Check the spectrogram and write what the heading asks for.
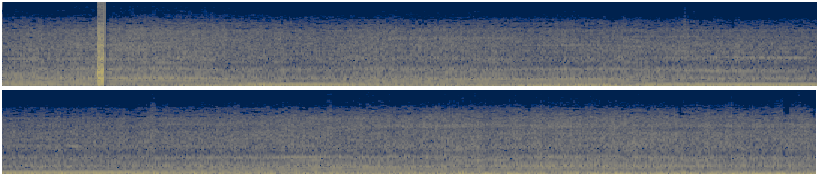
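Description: Can-Am Ryker three-wheeler's engine pulling away from a stop and accelerating, its pitch rising, dipping about four seconds in, then climbing steadily again over a low road rumble. A single sharp click sounds about half a second in.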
